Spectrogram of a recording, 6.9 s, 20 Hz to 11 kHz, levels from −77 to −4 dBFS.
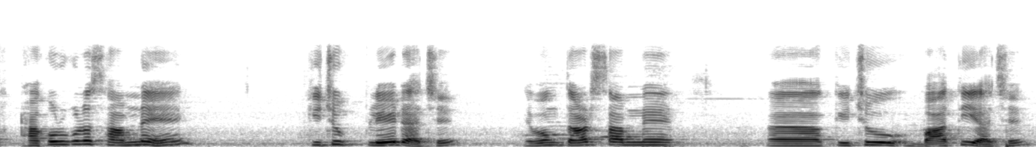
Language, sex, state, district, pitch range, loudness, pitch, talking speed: Bengali, male, West Bengal, Alipurduar, 155-225 Hz, -14 LUFS, 195 Hz, 105 wpm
